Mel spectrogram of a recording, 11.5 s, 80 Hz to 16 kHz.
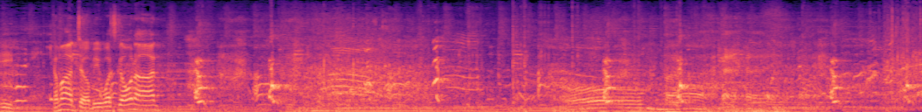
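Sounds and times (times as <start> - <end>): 
speech: 0.0 - 3.3
laughter: 0.0 - 11.5
dog barking and whimpering: 2.3 - 3.8, 7.4 - 8.8, 10.3 - 10.8.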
